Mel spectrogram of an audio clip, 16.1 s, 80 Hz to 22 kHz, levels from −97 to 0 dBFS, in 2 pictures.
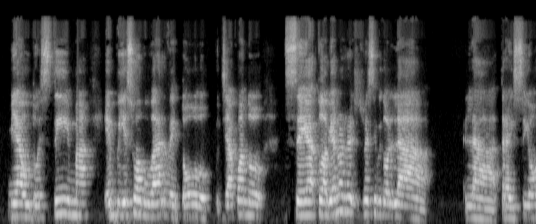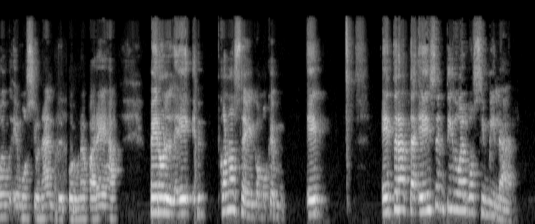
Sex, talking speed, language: female, 130 wpm, Spanish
